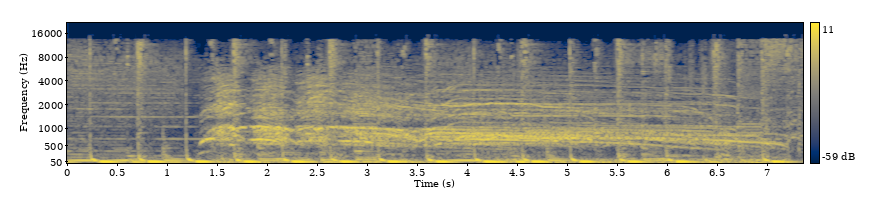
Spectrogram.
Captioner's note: all cheering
